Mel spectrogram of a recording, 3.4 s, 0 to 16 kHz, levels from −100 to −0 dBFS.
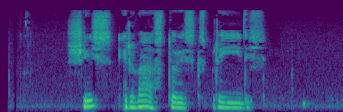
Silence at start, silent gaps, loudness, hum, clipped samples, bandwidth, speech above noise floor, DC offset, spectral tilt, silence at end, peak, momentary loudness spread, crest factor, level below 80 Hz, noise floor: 0.7 s; none; -32 LUFS; none; under 0.1%; 11.5 kHz; 32 dB; under 0.1%; -4 dB/octave; 0.4 s; -16 dBFS; 11 LU; 18 dB; -78 dBFS; -64 dBFS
